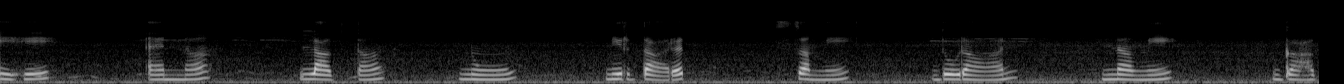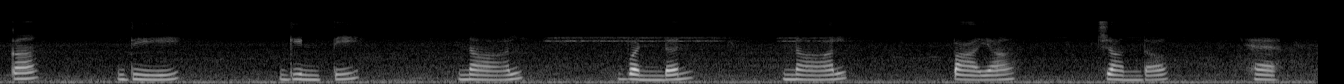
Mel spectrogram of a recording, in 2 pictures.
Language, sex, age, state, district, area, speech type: Punjabi, female, 18-30, Punjab, Fazilka, rural, read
